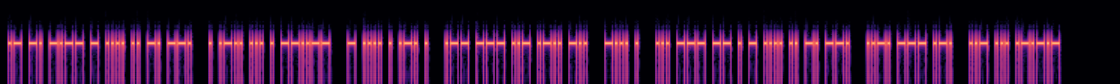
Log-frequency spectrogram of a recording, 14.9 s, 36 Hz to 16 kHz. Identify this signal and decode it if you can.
Morse code, heard as a keyed tone, about 34 wpm, 700 Hz. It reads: ANYTHING ELSE, THERE WOULD BE SOMETHING FOR US.
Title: Sentences from Top 1200 Words 35wpm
